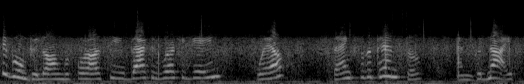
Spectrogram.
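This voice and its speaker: Lady playing gentle movie star, high voice, really noisy old radio recording. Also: brisk, natural voice. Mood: kind, startled. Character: kind, gracious famous film actress. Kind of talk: 1940s radio acting.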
